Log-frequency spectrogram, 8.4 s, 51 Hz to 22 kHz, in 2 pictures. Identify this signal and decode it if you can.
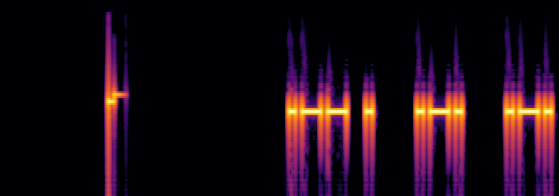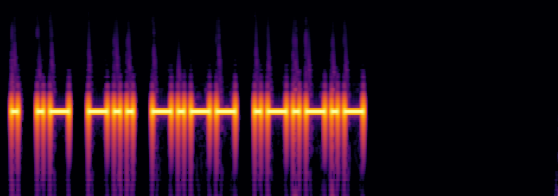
Morse code, heard as a keyed tone, about 25 wpm, 700 Hz. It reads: WE R READY.
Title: Sentences from Top 400 Words and Abbreviations 25wpm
